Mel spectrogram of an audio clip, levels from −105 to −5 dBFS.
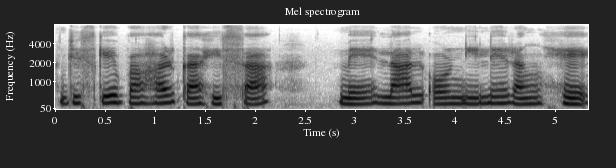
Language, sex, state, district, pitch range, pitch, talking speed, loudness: Hindi, female, Arunachal Pradesh, Lower Dibang Valley, 210-235 Hz, 220 Hz, 110 wpm, -15 LUFS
